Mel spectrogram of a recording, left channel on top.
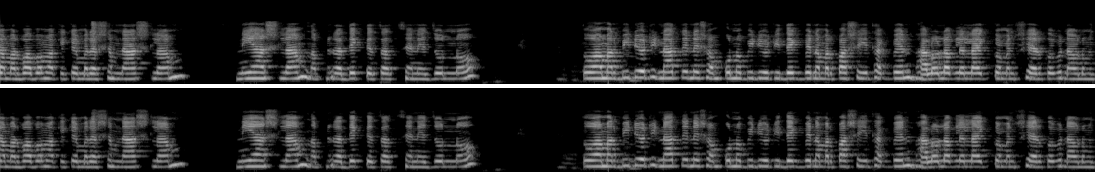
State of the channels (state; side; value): quieter; right; 3.1 dB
